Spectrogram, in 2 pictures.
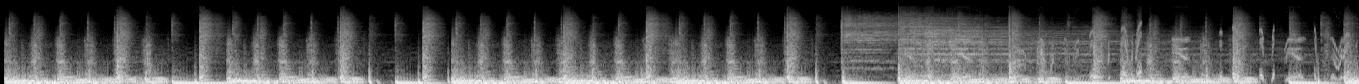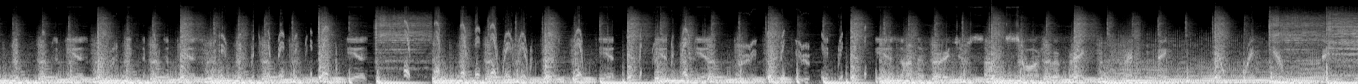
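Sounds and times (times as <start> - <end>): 
music loops: 0.1 - 27.1
laughter: 10.9 - 25.3.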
